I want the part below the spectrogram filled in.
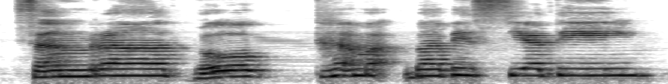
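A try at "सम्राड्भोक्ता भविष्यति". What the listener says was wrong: Okay, so in Bhokta, we have a dirgha in the ta. Bhokta and then Bhavishyati. Samrat Bhokta Bhavishyati.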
